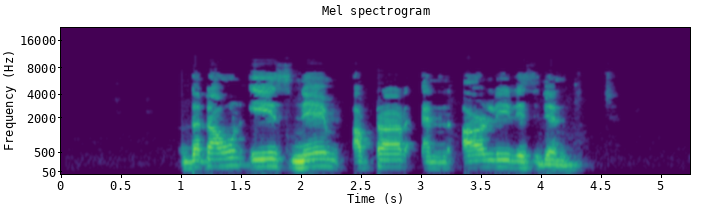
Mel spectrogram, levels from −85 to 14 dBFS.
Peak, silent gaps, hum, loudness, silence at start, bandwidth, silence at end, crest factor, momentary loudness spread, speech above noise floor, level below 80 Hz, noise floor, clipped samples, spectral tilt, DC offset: 0 dBFS; none; none; -14 LUFS; 1 s; 9 kHz; 0.95 s; 16 dB; 10 LU; 65 dB; -58 dBFS; -79 dBFS; under 0.1%; -4.5 dB/octave; under 0.1%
